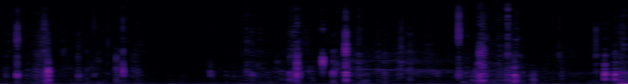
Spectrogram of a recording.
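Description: A full, snack-size Brown Brownie Brittle plastic pouch is held up close and crinkled by hands. Sharp, bright crackles and crinkles come in quick irregular bursts over a faint, steady low hum, with the loudest snaps near the start, the middle and the end.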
